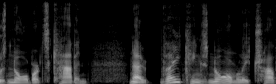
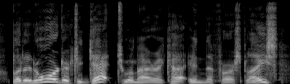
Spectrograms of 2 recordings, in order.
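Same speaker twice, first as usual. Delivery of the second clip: Norbert; 6 semitones higher, 5 dB louder than usual. Acted. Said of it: "Norbert continued".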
